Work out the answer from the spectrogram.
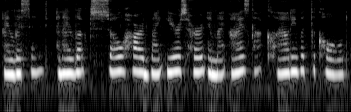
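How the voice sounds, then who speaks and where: A woman reading a children's story aloud in a gentle, hushed, unhurried way, pausing to put questions to her listeners. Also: high voice, flat delivery, breathy edge. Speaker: storybook reader.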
